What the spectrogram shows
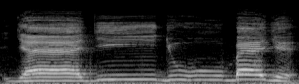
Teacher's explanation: di sini perlu diperhatikan makhrajnya adalah tengah lidah ke tengah-tengah langit atas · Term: huruf jim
